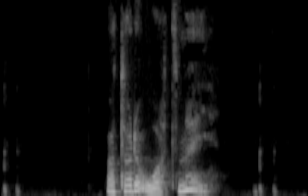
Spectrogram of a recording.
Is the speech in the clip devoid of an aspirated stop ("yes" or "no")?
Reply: no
